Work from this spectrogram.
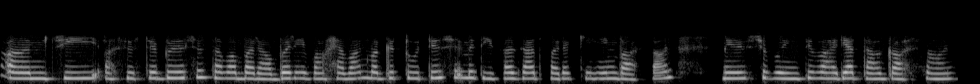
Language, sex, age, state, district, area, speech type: Kashmiri, female, 18-30, Jammu and Kashmir, Baramulla, rural, conversation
